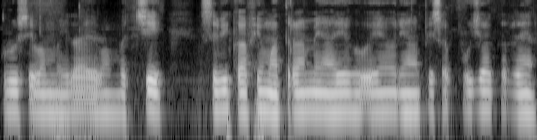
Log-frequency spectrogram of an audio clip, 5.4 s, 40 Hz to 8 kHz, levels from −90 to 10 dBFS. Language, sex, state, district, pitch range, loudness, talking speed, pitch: Hindi, male, Jharkhand, Deoghar, 120-125 Hz, -19 LUFS, 235 wpm, 120 Hz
